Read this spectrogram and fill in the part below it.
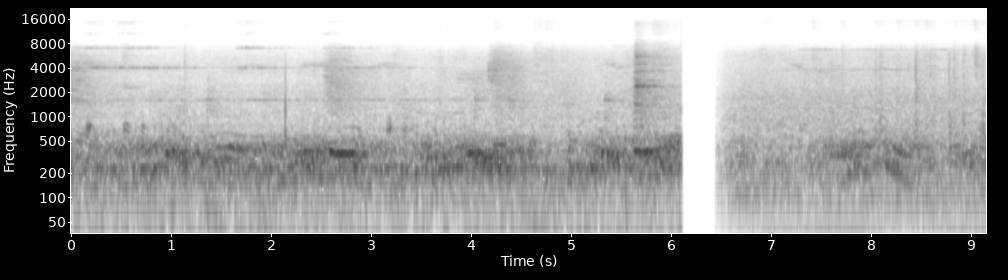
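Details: Domestic fancy pigeons keep up a continuous low cooing chorus with repeated rolling phrases, interrupted by a brief silent cut before the cooing resumes.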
